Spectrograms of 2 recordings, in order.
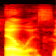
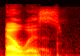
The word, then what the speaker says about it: Elwes: Elwes, yeah. – Elwes. – Okay, there you go. – But not L-S. – Elwes.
